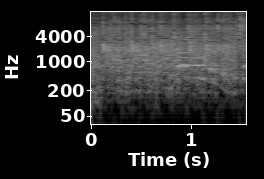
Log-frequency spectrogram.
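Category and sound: crowd, audience clapping hands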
